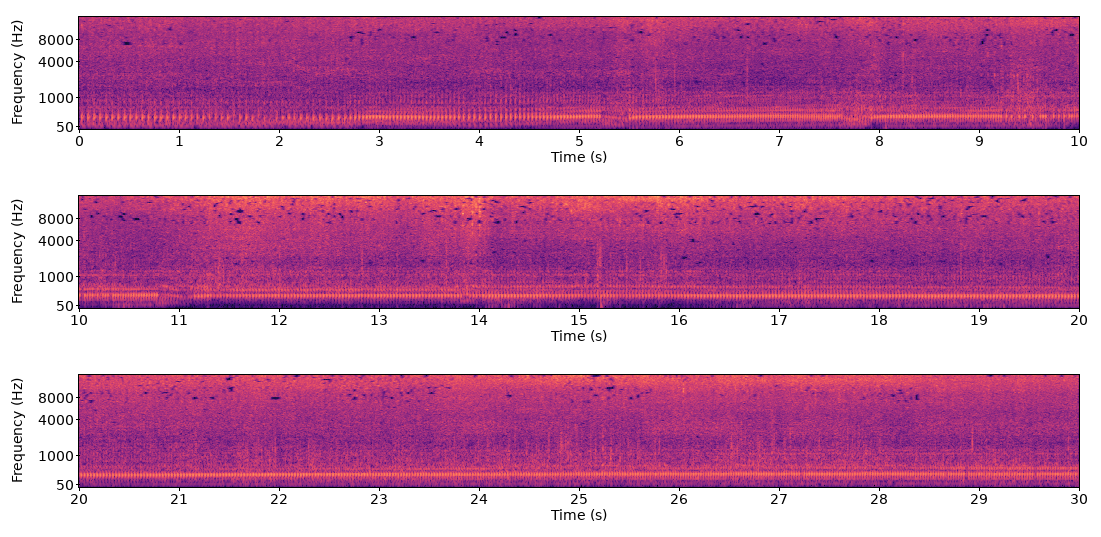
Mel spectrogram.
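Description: A motorcycle engine hums steadily up close, rising and falling in pitch as it speeds up and shifts gears.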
